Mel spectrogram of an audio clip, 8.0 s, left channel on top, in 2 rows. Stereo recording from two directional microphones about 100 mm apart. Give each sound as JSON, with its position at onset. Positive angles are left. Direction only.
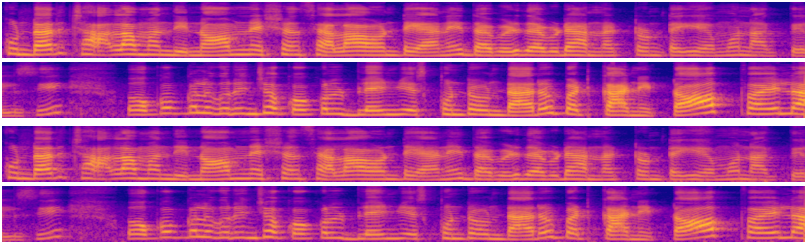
{"t": 0.0, "sound": "speech", "side_deg": 25}
{"t": 2.9, "sound": "a woman's voice", "side_deg": 10}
